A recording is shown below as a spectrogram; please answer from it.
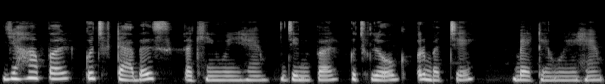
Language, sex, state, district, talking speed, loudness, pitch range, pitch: Hindi, female, Delhi, New Delhi, 160 wpm, -18 LUFS, 200-250 Hz, 210 Hz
